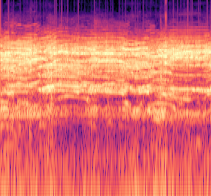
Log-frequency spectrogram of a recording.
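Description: Young girl cheerleaders yelling a cheer together in unison: one long, high-pitched drawn-out shout from many children's voices.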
